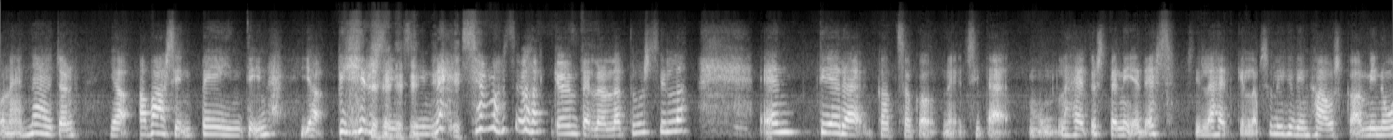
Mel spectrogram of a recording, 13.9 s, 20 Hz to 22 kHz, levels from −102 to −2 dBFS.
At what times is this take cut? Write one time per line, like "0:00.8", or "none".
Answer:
0:08.7
0:12.6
